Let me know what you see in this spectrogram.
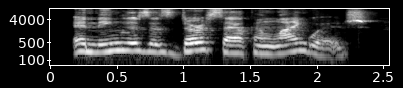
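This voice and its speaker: A woman speaks at a moderate pace with fairly high pitch and ordinary variation. The recording is very clean, with a silent background. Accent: Brazilian Portuguese. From Brazil. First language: Portuguese. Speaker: esthetician. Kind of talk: interview. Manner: halting.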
